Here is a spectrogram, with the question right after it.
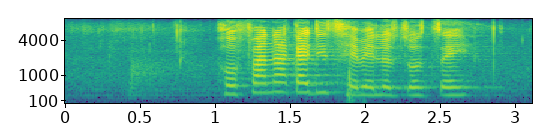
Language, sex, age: Southern Sotho, female, 19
